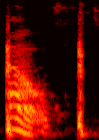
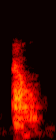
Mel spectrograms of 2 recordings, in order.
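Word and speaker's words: elles: But there is another way of saying they in French, which is else. You don't actually pronounce the S, else.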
